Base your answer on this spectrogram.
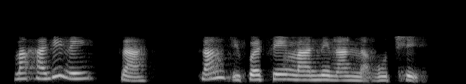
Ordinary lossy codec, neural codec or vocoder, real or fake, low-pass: AAC, 16 kbps; codec, 16 kHz, 1 kbps, FunCodec, trained on Chinese and English, 50 frames a second; fake; 3.6 kHz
